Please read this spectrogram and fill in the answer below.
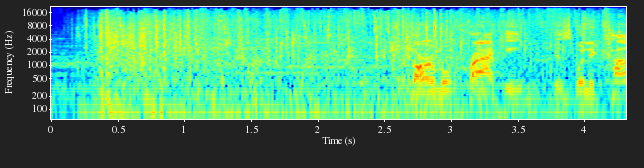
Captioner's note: concrete cracking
